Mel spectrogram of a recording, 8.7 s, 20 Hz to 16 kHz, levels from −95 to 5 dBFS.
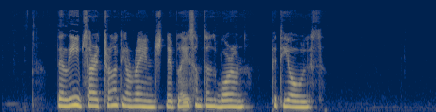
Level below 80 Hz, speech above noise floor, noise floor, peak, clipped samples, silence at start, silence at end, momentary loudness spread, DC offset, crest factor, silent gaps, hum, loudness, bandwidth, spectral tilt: -68 dBFS; 54 dB; -77 dBFS; -12 dBFS; under 0.1%; 1.15 s; 2.45 s; 9 LU; under 0.1%; 14 dB; none; none; -24 LUFS; 11 kHz; -7 dB/octave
